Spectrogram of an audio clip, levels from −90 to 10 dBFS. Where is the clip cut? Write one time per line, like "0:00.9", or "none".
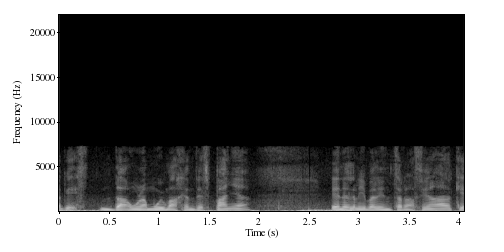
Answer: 0:01.1
0:02.9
